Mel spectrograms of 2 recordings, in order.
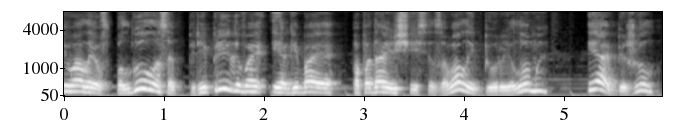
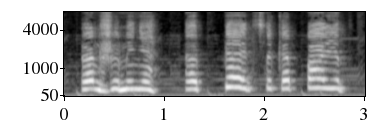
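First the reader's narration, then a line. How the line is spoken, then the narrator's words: Frightened creature whimpering. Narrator (Russian): Испуганно заскулил злыдень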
